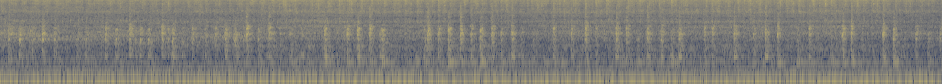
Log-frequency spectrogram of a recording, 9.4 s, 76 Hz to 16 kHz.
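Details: 1984 Dodge D150 with a 360 small block V8 at idle, banging began after a 5-hour road trip; exhaust ruled out, good oil pressure; rough, uneven banging about three times a second under a deep rumble; loose torque converter bolts.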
